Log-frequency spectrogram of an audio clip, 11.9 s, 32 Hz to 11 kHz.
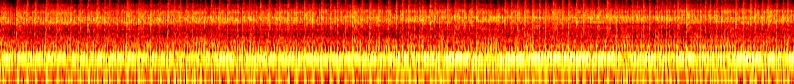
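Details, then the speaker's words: Stihl MS291 chainsaw, bought used online, just serviced with a chain service kit; after sputtering at first it starts and settles into a steady, even two-stroke buzz with no stumbling or misfire: a healthy runner. "let say we'd have a runner say we got a runner sounds pretty nice"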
